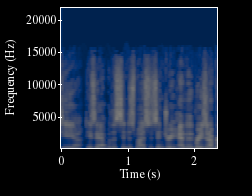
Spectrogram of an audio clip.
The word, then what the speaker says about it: syndesmosis: Syndesmosis.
